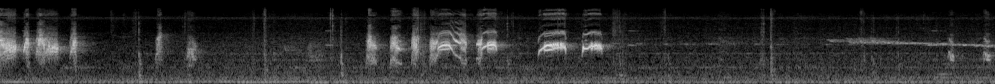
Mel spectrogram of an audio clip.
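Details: Chinese hwamei song in bursts: loud rough chattering notes at the start, a cluster of harsh warbled phrases midway, then quieter scattered clicks and a thin falling whistle.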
